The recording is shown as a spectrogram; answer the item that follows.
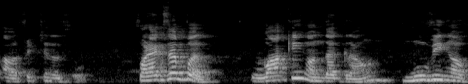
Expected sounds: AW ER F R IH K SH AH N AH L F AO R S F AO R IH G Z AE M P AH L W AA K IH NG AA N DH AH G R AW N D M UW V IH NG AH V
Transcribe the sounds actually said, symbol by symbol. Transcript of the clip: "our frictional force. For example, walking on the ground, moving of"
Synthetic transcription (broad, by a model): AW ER F IH K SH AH N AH L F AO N F AO R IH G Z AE M P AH L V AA K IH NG AA N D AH G R AW N D M UW V IH NG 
